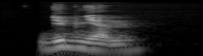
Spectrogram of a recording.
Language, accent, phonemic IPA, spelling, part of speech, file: French, France, /dyb.njɔm/, dubnium, noun, LL-Q150 (fra)-dubnium.wav
- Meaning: dubnium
